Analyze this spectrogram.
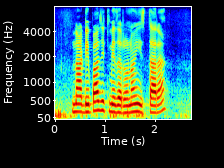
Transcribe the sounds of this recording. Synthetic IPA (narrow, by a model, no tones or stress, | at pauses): naɖepaːziʈmed̪ɐɾonaist̪aːɾa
